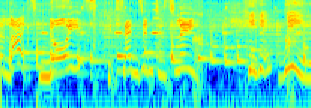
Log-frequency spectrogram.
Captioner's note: giggles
